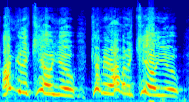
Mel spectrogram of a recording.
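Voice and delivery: threat roared at top volume; furious yelling. Shown as a demonstration. Preacher contrasting calm with rage, yelling. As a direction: scream it like you've lost control. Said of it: "Then you go".

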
